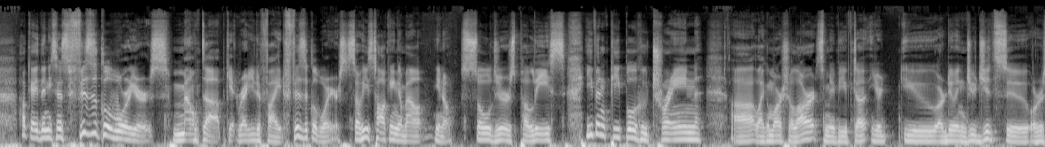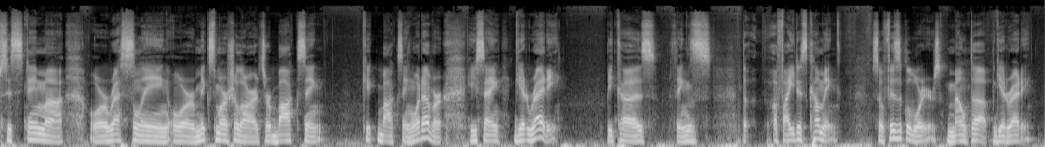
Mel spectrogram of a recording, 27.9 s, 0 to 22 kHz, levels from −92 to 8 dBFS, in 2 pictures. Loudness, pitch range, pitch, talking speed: -12 LUFS, 105-140 Hz, 120 Hz, 145 wpm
